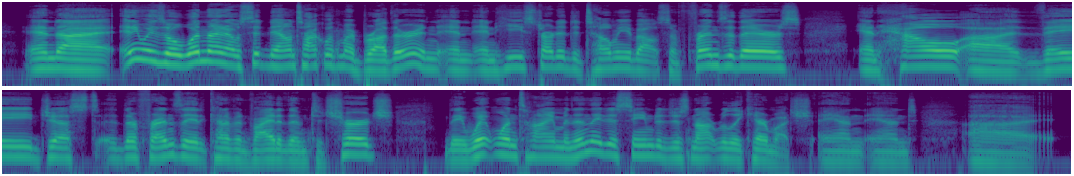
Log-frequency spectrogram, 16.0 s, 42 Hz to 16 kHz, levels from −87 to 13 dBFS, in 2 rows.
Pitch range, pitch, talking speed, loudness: 120-170 Hz, 140 Hz, 225 wpm, -25 LUFS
